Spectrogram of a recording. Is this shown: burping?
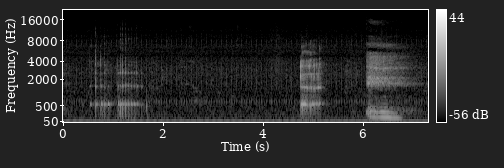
yes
